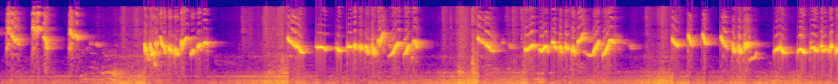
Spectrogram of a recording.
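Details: White-rumped shama in vigorous full song with imitated phrases, used as a lure and tutor recording to provoke other shamas to answer: loud bursts of rapid whistled and chattering phrases around high pitch, separated by short pauses, with faint low background hum.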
